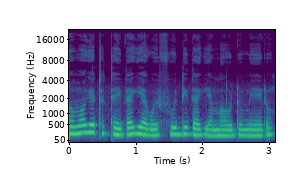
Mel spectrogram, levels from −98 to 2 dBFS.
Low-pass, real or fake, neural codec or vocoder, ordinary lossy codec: 19.8 kHz; real; none; none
